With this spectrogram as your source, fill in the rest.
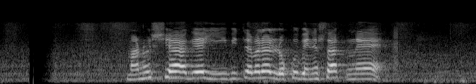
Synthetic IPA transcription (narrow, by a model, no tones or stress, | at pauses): manuʃjaɡeiːʋit̪ebelalokubenesaknɛː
